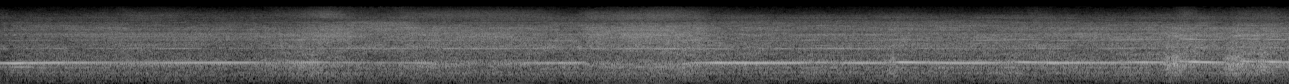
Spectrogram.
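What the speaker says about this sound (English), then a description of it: "other hair dryers where it's just the fan motor blowing air, you do actually get a slight bit of heat" A Philips Active Cool 1650 HP3462 hair dryer runs steadily with a close, constant airy roar and a thin, high motor whine, heard alone without any talk.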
